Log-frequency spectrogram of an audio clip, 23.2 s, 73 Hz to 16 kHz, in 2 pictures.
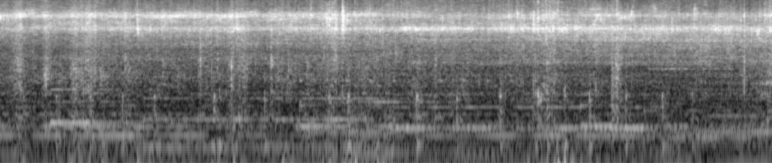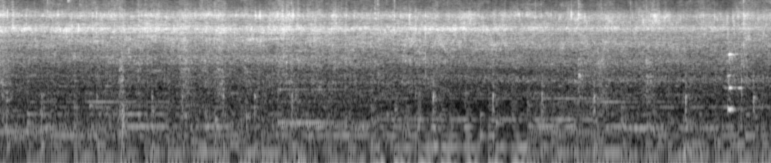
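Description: Fried chicken 65 pieces are stirred in a hot sizzling pan, with a steady frying hiss and repeated scraping of the spoon against the pan running throughout, close and fairly loud, with no talking.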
